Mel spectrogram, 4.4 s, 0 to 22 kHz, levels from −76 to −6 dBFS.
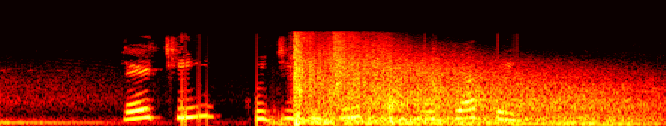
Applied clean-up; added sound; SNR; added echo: none; Explosion; -1 dB; none.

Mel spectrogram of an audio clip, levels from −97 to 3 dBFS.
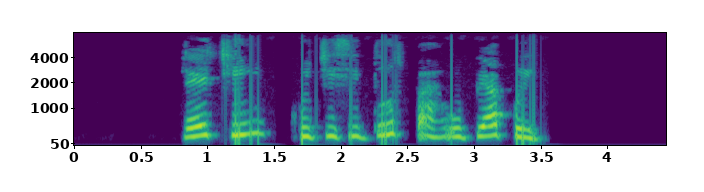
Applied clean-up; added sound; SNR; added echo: none; none; none; none.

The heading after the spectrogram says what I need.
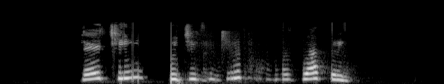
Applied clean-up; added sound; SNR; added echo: neural mask model DeepFilterNet 3.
